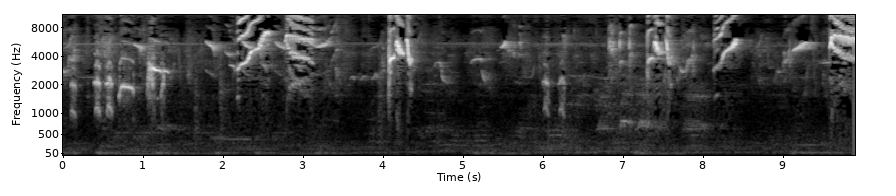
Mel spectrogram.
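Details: White-rumped shama morning song used to encourage another bird to sing: bursts of loud, fast high whistles and harsh chattering phrases repeated every second or two, with quieter twitters between them.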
